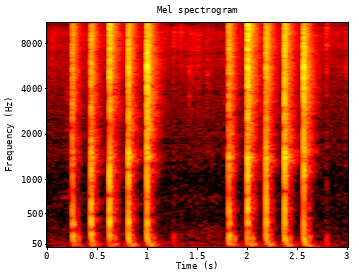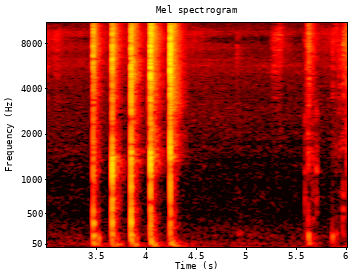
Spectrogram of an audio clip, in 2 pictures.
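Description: Quick sharp taps or clicks in three bursts of about five each, roughly six a second, each burst lasting under a second, with a couple of faint clicks near the end.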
